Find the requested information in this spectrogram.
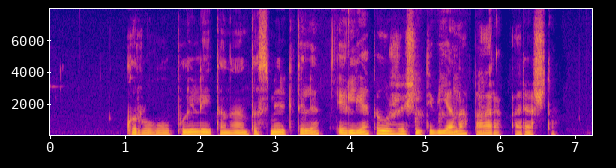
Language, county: Lithuanian, Telšiai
